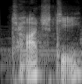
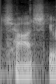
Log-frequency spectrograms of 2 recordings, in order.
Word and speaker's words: tchotchke: Tchotchke. Tchotchke is so long, given that it's only 2 syllables. The first syllable is a... 7 letters long. Chotch.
